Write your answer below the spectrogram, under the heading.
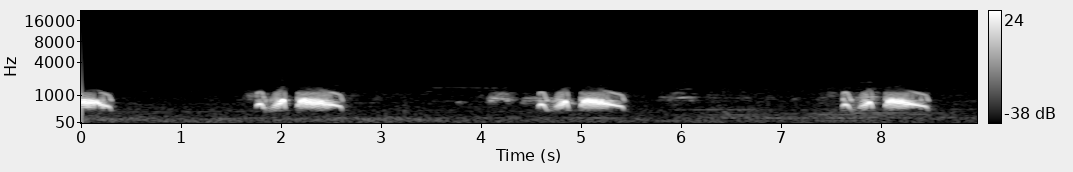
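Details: Spotted dove decoy cooing, used to provoke other doves into calling: three mellow phrases, each two short rising notes then a longer falling hoot, spaced about three seconds apart in otherwise quiet surroundings.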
